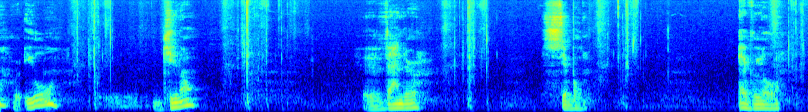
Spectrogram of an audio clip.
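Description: Playing cards rustle and snap as they are shuffled through by hand.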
